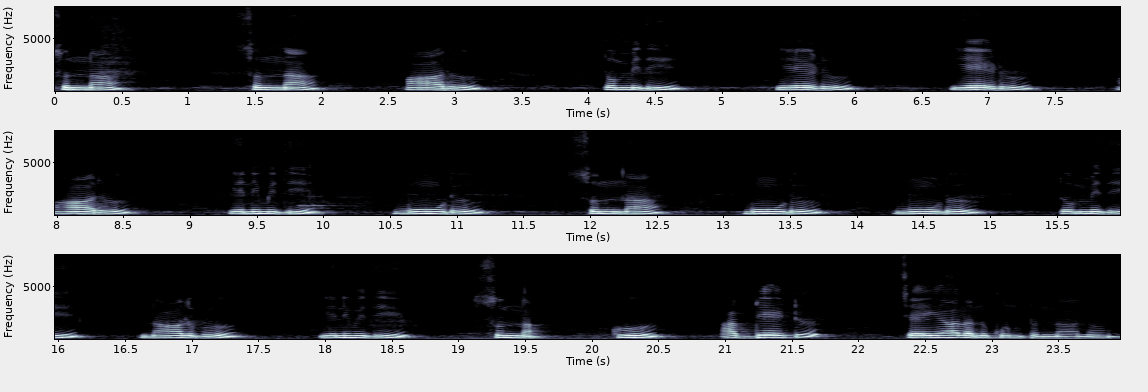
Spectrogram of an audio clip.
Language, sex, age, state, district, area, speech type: Telugu, female, 45-60, Andhra Pradesh, Krishna, rural, read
